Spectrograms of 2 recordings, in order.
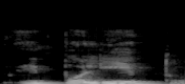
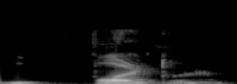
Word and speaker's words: Hipólito: Nós estamos aí nono lugar, Hipolito, não é? Eh, acho que é o nome dele se pronuncia assim, né? Hipólito, perdão.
